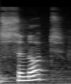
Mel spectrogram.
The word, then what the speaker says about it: Sinnott: This guy Archie Bland, he's gotten hold of some really great experts like John Sinnott. If you say his name really quickly, it's like Snot.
